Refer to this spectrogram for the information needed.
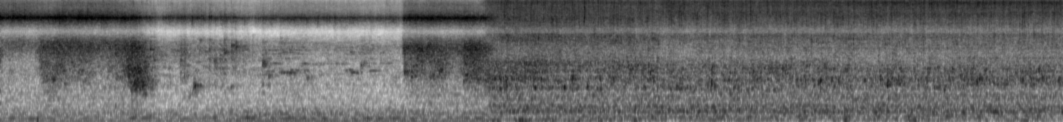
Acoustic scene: restroom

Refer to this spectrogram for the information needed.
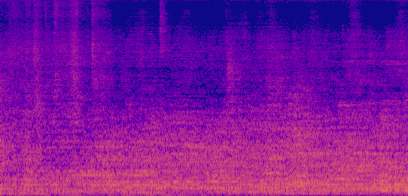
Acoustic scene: elevator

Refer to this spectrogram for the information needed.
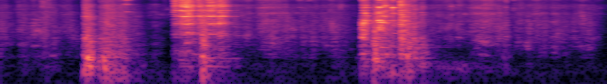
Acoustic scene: kitchen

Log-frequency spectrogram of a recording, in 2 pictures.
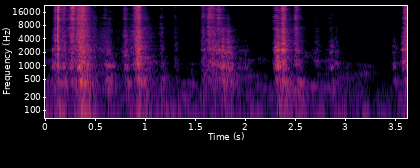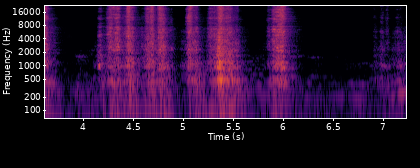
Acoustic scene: kitchen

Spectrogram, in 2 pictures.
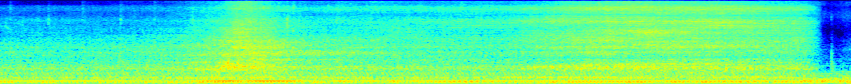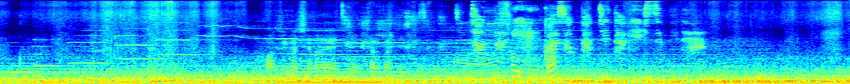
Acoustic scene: car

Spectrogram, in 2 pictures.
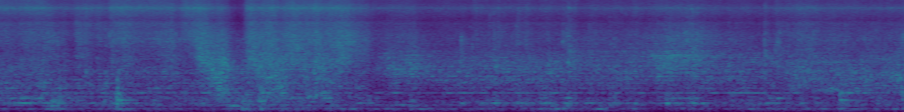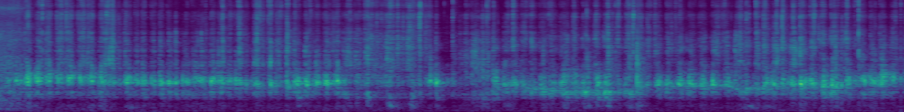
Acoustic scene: restroom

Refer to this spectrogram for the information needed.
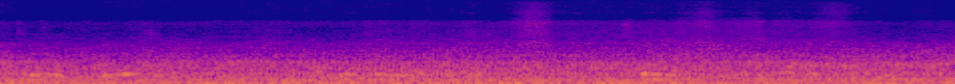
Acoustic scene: bus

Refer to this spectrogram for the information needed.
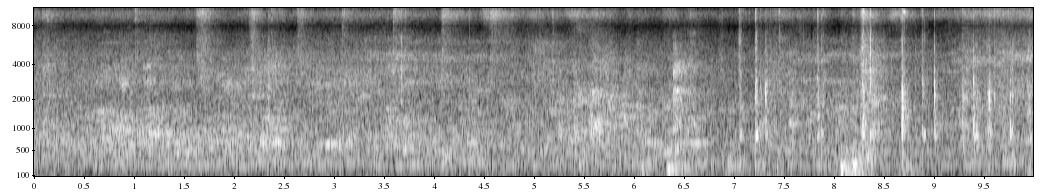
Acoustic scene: cafe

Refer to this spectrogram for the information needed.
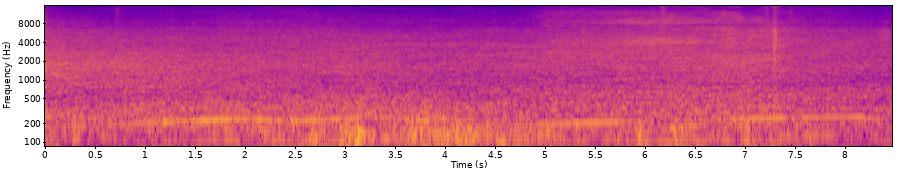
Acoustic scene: street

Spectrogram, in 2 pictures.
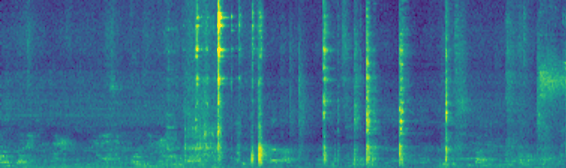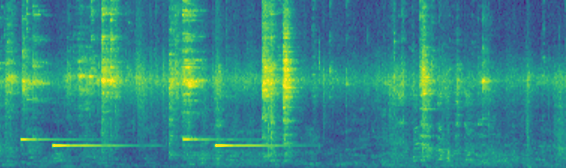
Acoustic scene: restaurant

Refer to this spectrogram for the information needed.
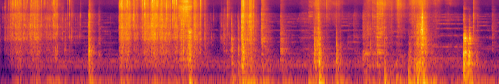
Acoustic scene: kitchen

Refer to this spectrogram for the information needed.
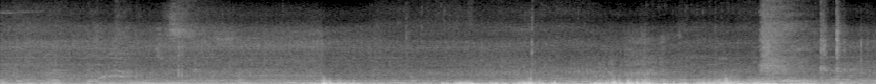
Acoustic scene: residential area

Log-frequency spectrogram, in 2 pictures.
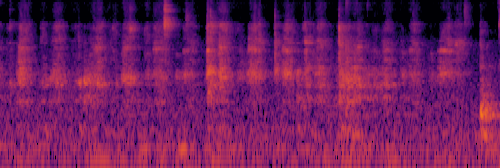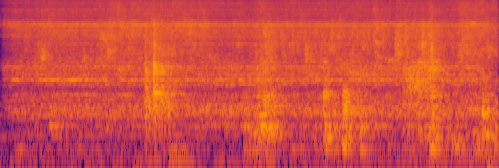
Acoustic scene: restroom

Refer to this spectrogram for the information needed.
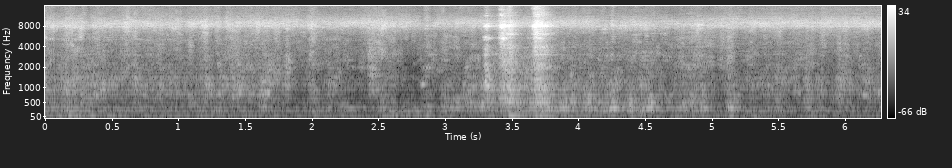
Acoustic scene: kitchen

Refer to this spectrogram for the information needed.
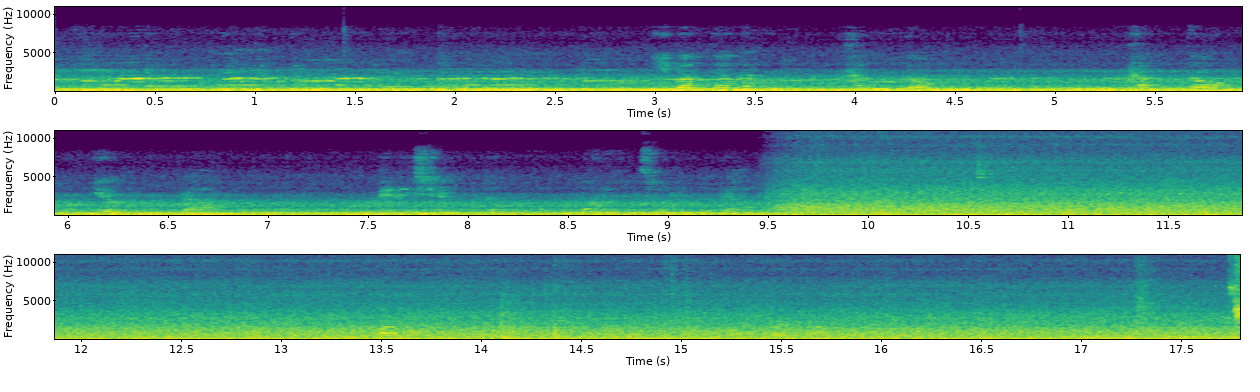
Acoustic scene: subway train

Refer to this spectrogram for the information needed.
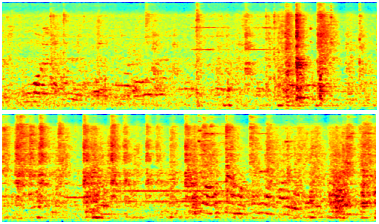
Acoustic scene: restaurant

